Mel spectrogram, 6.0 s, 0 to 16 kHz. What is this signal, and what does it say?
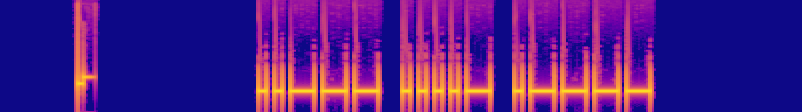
Morse code, heard as a keyed tone, about 20 wpm, 700 Hz. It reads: 241
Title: Numbers - 3-Digit 20wpm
